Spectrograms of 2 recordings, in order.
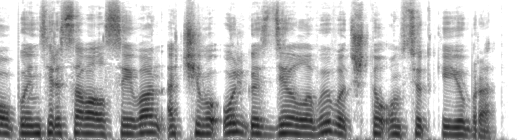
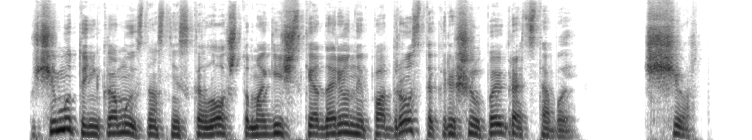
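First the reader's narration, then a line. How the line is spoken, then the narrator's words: Sudden growl. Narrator (Russian): Вдруг прорычал Дементьев, закрывая лицо руками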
